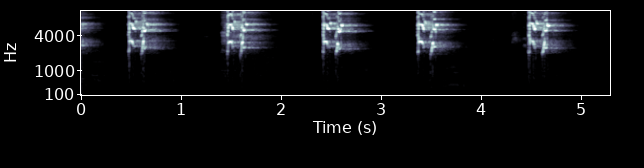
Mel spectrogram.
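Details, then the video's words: Master lovebird singing nonstop. Five loud, harsh chattering bursts repeat about once a second, each separated by a clear silence. "Master lovebird 100% ngakak gacor"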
